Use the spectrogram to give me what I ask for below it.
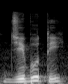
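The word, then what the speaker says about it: Djibouti: क्योंकि हिंदी में तो ये शुरू होता है ज से जिबूती लेकिन इंग्लिश में शुरू होता है डी से। यहां डी क्या है? साइलेंट होता है। ठीक है? तो डी साइलेंट है।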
